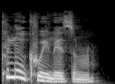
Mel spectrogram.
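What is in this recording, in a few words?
"colloquialism", British English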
